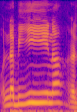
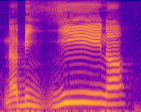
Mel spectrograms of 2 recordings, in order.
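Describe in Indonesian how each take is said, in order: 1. 'y' di tengah pendek, tanpa ditekan. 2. 'y' di tengah ditekan, digandakan dan ditahan. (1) "kita tak bolehlah baca wan nabiyina, nabiyina. Tak boleh macam tu" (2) "dia kena ada tekan"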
